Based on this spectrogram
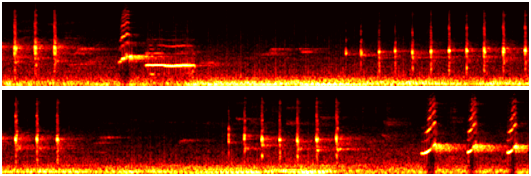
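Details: A kept songbird Australian magpie, said to be calling chickens, gives varied whistled notes and rapid clicking bursts, some sliding upward, over a steady low rumble.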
